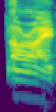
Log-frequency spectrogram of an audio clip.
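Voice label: radio bot response positive; fbihrt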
